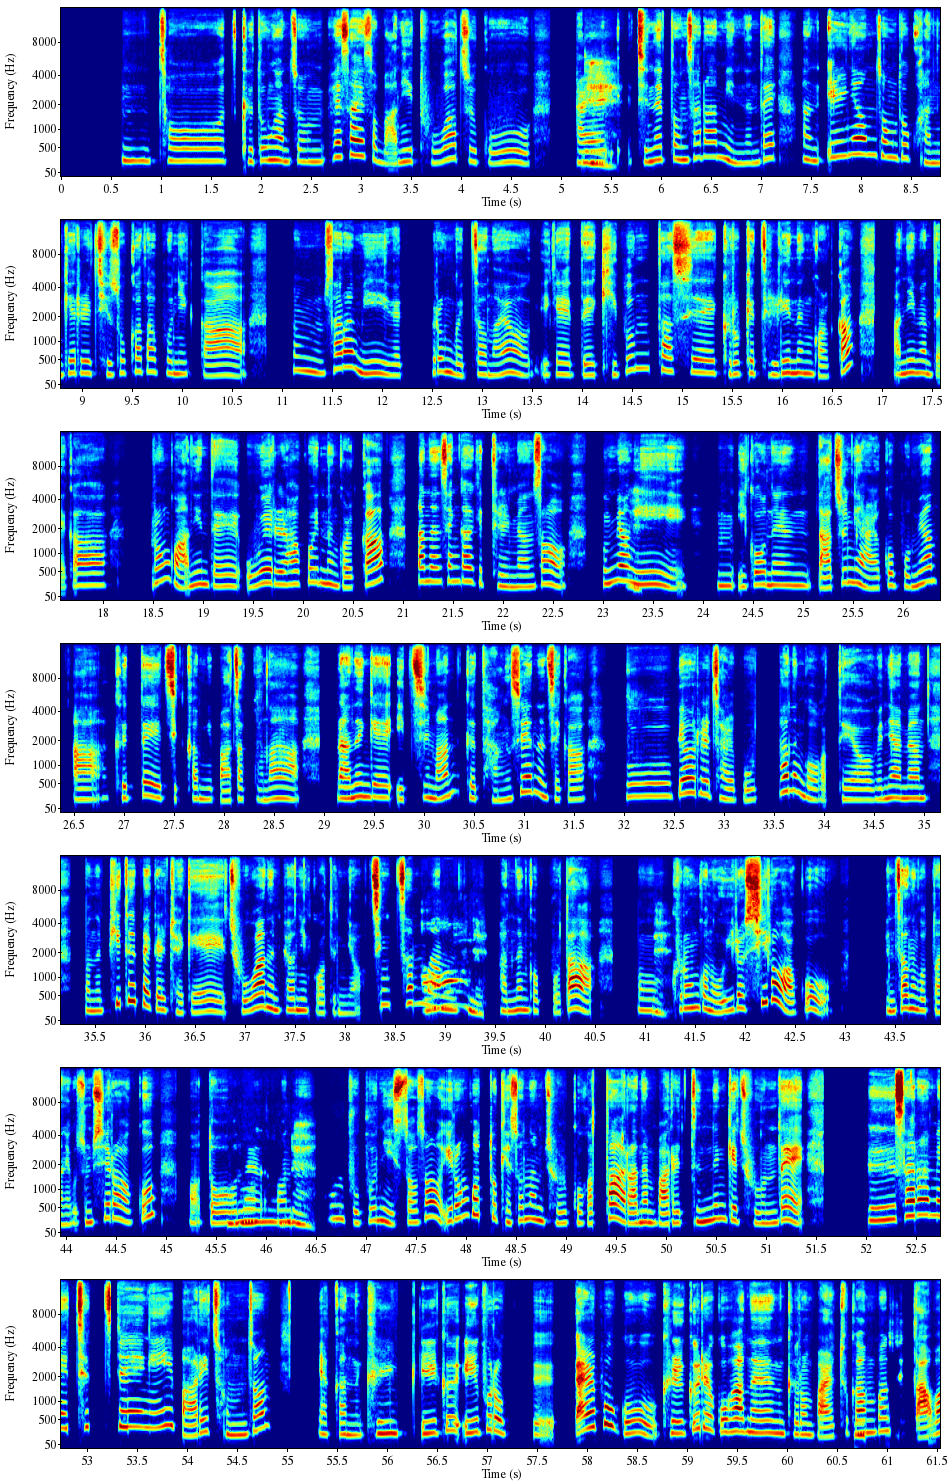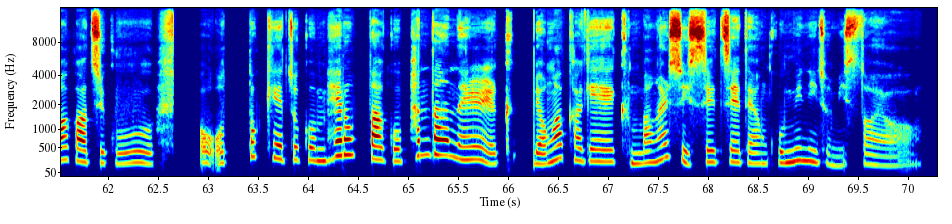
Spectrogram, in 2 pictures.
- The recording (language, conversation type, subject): Korean, advice, 건설적인 피드백과 파괴적인 비판은 어떻게 구별하나요?
- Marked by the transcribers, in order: other background noise; tapping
